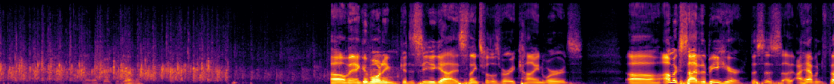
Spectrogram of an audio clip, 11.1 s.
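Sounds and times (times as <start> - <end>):
audience clapping: 0.0 - 6.2
speech: 1.4 - 2.0, 4.4 - 7.8, 8.4 - 11.1.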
